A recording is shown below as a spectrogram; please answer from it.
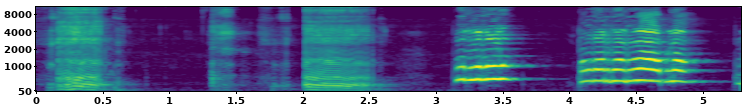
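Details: Pet cat reacting to a weird noise indoors: two rough, buzzy burp-like bursts, then two drawn-out harmonic meows, the second longer and wavering, in a small room.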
